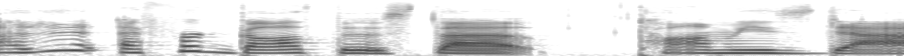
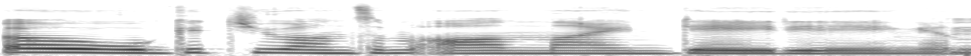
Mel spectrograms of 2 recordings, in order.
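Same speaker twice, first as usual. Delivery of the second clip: ordinary talk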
